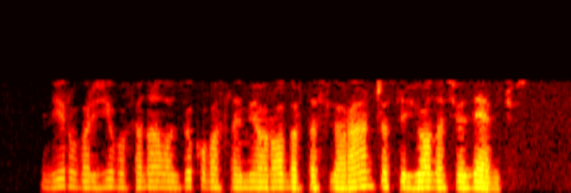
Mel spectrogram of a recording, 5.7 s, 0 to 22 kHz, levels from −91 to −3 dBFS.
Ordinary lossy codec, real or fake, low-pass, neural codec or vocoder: AAC, 16 kbps; fake; 19.8 kHz; vocoder, 48 kHz, 128 mel bands, Vocos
